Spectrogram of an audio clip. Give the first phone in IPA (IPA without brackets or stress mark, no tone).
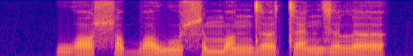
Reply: w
